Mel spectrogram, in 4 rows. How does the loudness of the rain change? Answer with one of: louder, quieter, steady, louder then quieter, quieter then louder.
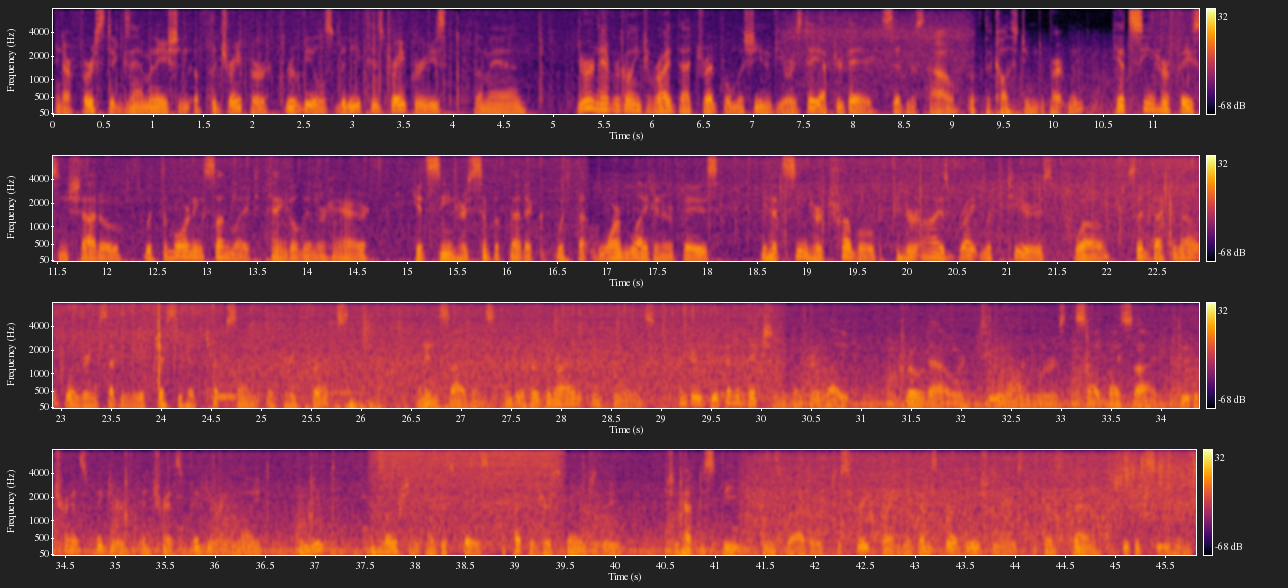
louder.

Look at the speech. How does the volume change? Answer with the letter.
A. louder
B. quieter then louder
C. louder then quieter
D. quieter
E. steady
E.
